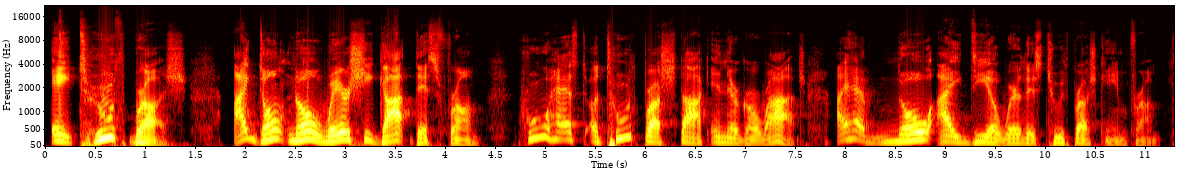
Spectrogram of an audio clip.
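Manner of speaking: can't believe it was a toothbrush; incredulous. Real, not acted. Disbelief at toothbrush attack.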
